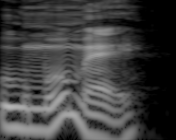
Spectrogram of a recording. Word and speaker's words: Umume: Umume, pronounced Umume, originates from the Igbo language in Eastern Nigeria, meaning behavior, mood, or character.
